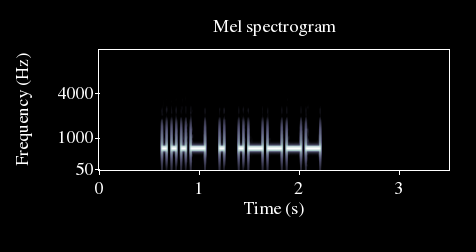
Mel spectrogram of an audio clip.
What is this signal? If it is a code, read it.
Morse code, heard as a keyed tone, about 25 wpm, 700 Hz. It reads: VE1
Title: Callsign Prefixes for Top 25 DXCC - Repeated 3x - 25wpm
